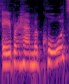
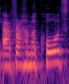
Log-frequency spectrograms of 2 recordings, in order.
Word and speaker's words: Abraham Accords: Dan Perry, much mention was made of the Abraham Accords, also the Avraham Accords, also another pronunciation.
